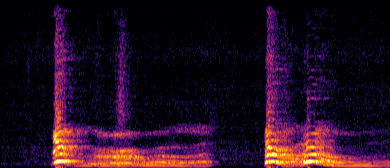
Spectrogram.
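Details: Alaskan malamute picking on another dog at home: two drawn-out, harmonic, woo-like vocalizations, each about one and a half seconds long with a short pause between, followed by a person asking what the dog is doing.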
